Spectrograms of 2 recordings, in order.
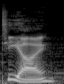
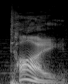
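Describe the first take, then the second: First: It is said as two separate letters. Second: It is said as one word, rhyming with tie. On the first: This is how users have long said it. "We've called them a T I for years" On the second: This is how the product's presenter said it. "as they were calling it, as in like you tie a tie"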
